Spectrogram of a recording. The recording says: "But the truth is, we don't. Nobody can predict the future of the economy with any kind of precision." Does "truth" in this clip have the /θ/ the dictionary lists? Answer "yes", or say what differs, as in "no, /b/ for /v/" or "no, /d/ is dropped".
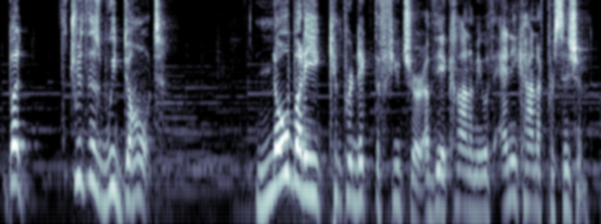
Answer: yes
